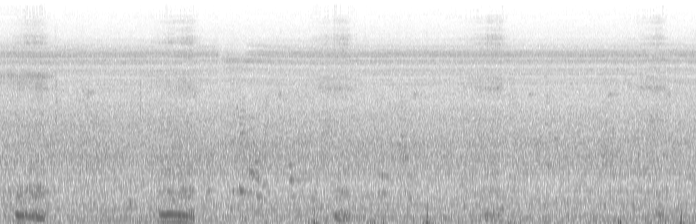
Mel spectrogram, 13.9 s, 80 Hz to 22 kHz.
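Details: Snoring loudly while a baby monkey sleeps hugging its dad: rough, low snores about 20 a minute over steady room noise.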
